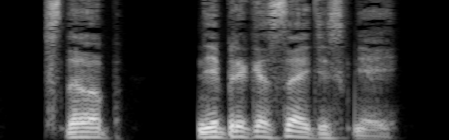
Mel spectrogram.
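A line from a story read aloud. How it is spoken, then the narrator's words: Sharp, abrupt. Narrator (Russian): резко остановил я его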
